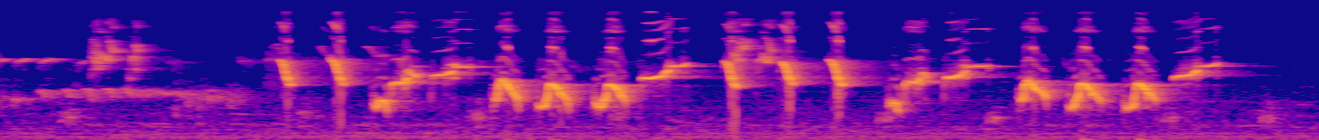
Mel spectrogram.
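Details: Kept Medan white-rumped shama, after its first moult, singing hard in 'gacor full isian' style: rapid repeated chopped, descending whistled notes, about three to four per second, in energetic runs with high sharp accents.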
